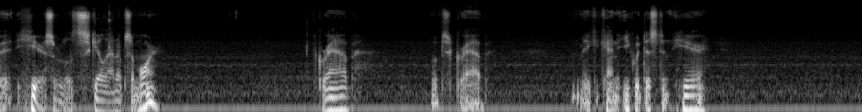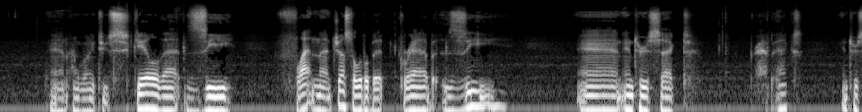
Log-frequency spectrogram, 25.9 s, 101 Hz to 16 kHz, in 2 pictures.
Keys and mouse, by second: 2.2 s, 5.1 g, 7.2 g, 15.4 s, 19.4 g, 24.3 g.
